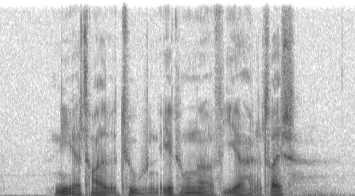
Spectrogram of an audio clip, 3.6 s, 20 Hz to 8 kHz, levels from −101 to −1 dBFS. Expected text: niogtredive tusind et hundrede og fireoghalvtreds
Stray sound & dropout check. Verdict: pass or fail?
pass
